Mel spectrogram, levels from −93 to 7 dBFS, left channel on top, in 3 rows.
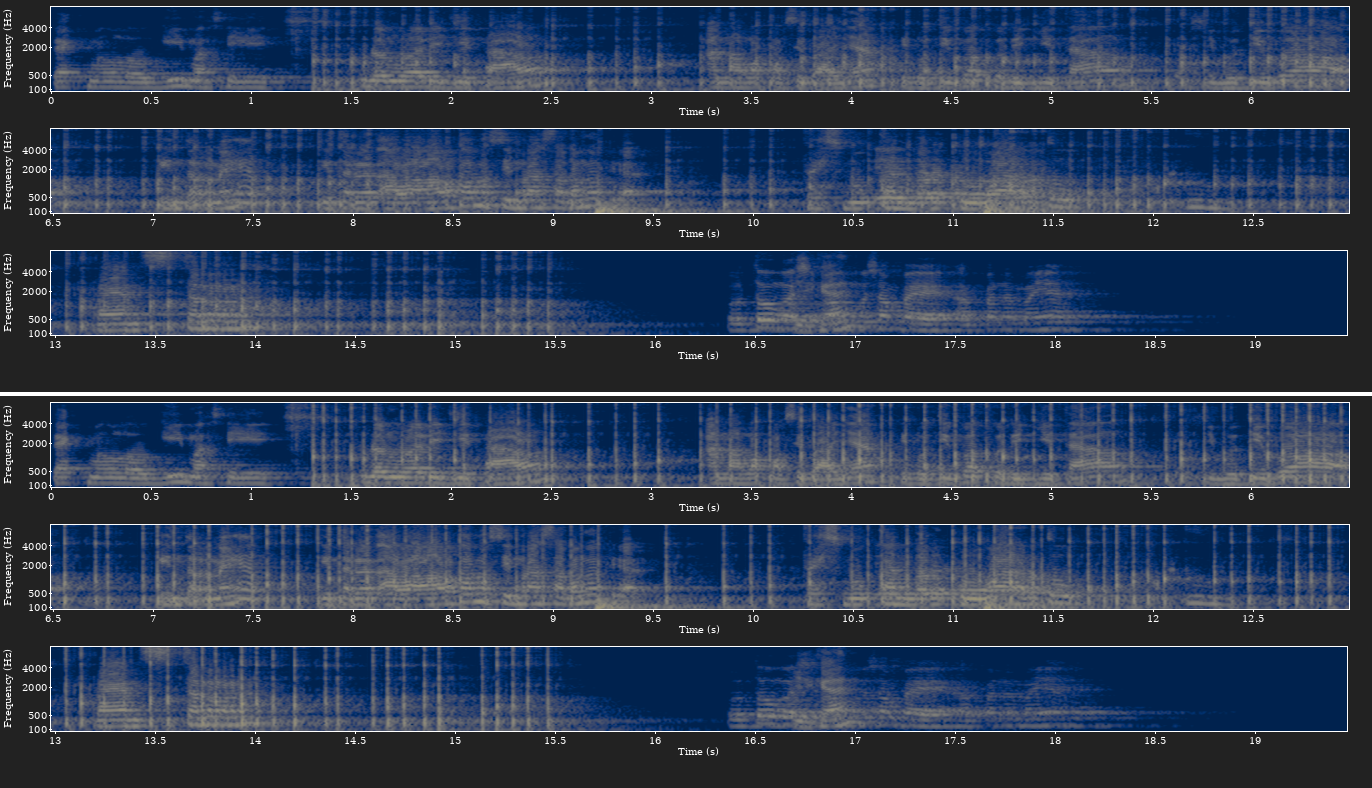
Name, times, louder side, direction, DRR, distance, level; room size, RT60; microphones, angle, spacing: voice 1, 0.0-2.5 3.3-5.4 5.8-6.6 7.0-9.5 10.2-11.7 12.2-12.4 13.2-14.1 16.7-17.0, right 3 dB, 20° right, 11 dB, 0.4 m, -41 dB
sound 1, 1.3-9.3 9.6-9.7 9.8-15.5, right 5 dB, 60° right, 0.6 m, -41 dB
voice 2, 5.3-6.0 10.6-11.6 16.4-18.1, left 3 dB, 45° left, 2 dB, 1.7 m, -46 dB
sound 2, 9.2-10.0 11.1-11.9, equal, 5° left, 0.7 m, -44 dB
24.5 x 10.5 x 2.8 m, 1.2 s
head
